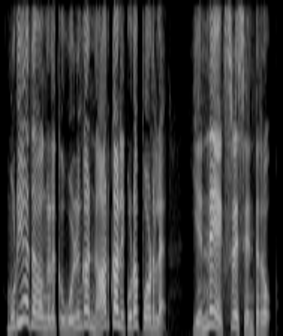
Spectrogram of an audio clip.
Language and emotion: Tamil, angry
